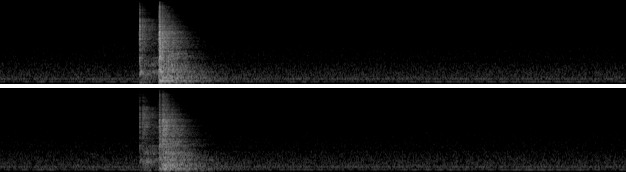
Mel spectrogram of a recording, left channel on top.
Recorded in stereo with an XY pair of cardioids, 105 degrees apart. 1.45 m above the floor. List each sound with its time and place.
1.4 s a door slam: 70° left, 4.5 m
